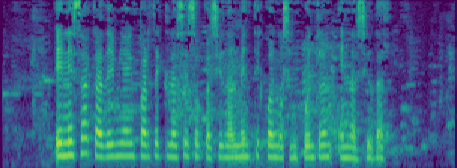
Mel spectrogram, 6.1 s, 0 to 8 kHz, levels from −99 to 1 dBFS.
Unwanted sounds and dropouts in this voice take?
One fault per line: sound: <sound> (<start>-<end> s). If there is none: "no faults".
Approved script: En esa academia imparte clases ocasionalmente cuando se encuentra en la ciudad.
no faults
